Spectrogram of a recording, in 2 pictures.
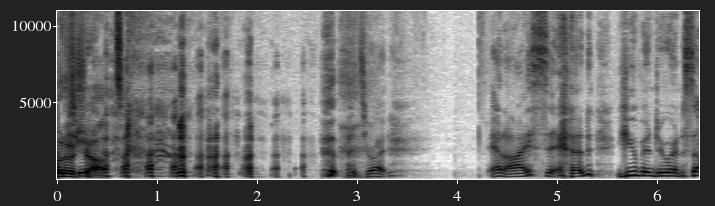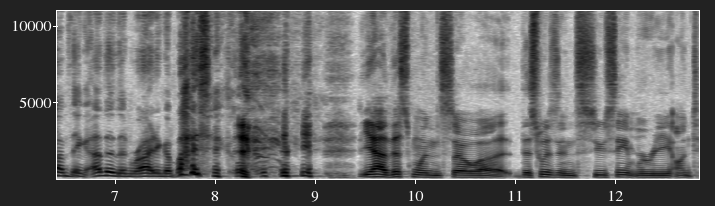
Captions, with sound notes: - Because I have to. (Laughter) - That's right. And I said, "You've been doing something other than riding a bicycle here." - Yeah, this one, so this was in Sault Ste.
